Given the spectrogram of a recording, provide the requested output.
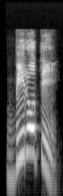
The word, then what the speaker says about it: বিরতি: আমি যখন উচ্চারণ করছি উচ্চারণ কি? জন ননি। বিরতি ক্লাসের মাঝখানে অনেকে বিরতি চাচ্ছিলে।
